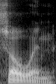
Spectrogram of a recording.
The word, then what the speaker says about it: Samhain: It says its origins come from like 2,000 years back, ancient Celtic festival pronounced Samhain.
